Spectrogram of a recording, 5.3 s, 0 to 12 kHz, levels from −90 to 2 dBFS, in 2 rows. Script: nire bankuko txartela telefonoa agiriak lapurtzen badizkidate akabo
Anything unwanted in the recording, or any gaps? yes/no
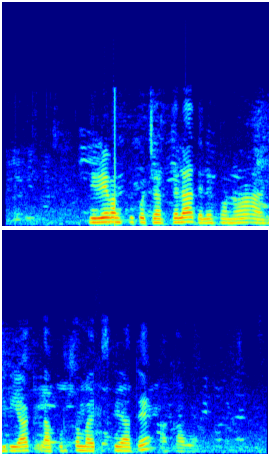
yes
